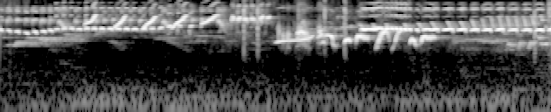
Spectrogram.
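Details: White-rumped shama singing in a morning track meant to prompt caged birds into song: a run of rising whistled upslurs, a short pause, then fast chattering notes and a steady pulsing high trill.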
